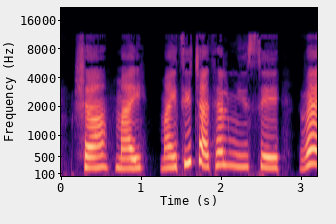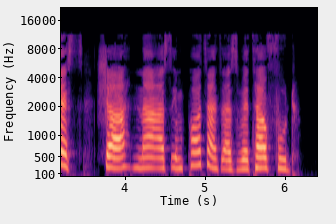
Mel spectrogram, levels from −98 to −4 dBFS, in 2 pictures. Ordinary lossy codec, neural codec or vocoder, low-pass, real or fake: MP3, 48 kbps; none; 19.8 kHz; real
